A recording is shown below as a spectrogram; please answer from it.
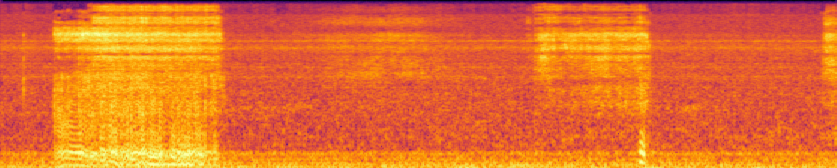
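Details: One loud, rattling snore, then a softer snorting breath and a short snort from a sleeping bully-breed dog; snoring typical of a flat-faced dog.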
